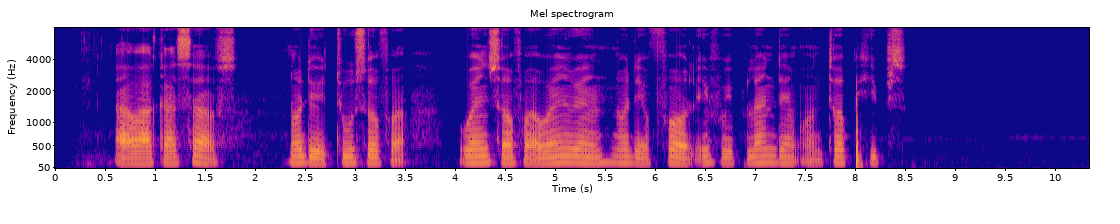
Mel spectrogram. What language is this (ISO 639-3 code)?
pcm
